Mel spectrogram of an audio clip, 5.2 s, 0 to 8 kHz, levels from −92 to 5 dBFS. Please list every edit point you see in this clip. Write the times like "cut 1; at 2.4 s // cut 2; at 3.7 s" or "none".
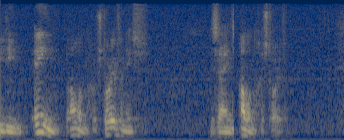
cut 1; at 1.0 s // cut 2; at 3.5 s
